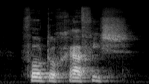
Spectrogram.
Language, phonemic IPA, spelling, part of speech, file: Dutch, /ˌfotoɣraˈfis/, fotografies, noun, Nl-fotografies.ogg
- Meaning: superseded spelling of fotografisch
